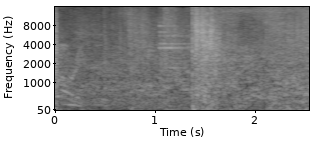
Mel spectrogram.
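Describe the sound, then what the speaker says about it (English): Pistol fire in the zombie shooter Left 4 Dead 2: dense bursts of gunshots rattle over constant game noise, with a sharper blast midway and a player talking over the shooting. "That's why I'm using a crappy pistol"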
